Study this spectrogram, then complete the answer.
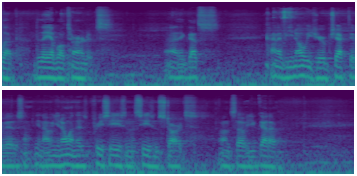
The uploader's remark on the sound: News Conference at NFL Owners Meetings. Addresses the Media in Boca Raton, FL.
